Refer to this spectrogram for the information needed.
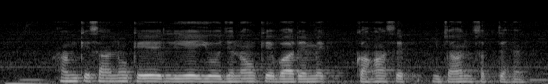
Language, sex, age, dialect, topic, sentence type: Hindi, female, 25-30, Marwari Dhudhari, agriculture, question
